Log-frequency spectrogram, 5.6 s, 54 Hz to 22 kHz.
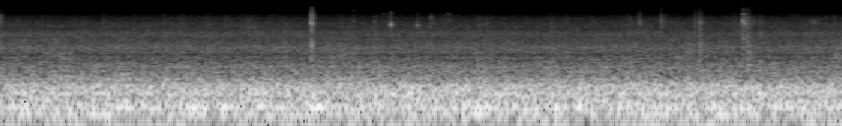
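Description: Steady low rumble of an Airbus A320's engines and airflow, heard inside the passenger cabin during the descent to land, with a couple of faint ticks.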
